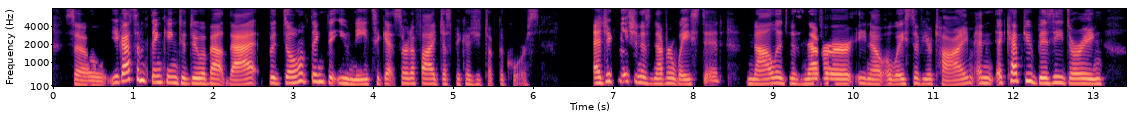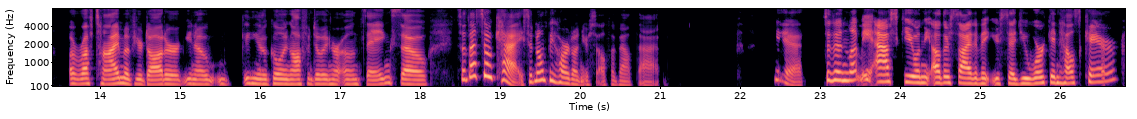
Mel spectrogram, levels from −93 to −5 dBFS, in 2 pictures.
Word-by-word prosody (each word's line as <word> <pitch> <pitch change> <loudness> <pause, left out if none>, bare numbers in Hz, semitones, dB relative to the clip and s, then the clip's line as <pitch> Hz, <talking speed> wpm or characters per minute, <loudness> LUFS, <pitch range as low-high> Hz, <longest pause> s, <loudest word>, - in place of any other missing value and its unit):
So, 150 -4 -3
you 230 - -1
got 300 +4 +6
some 320 -3 +5
thinking 240 -4 -1
to 200 -2 0
do 195 0 +3
about 185 -1 +1
that, 170 +4 +3
but 200 -3 0
don't 230 +6 +1
think 260 -3 +1
that 205 - -1
you 195 -2 +1
need 170 +1 0
to - - -7
get 185 - -3
certified 195 -2 -1
just 180 -2 -7
because 175 -2 -7
you 165 - -9
took - - -14
the - - -9
course. 475 - -16 0.7
Education 260 +3 0
is 195 -4 -1
never 190 +1 0
wasted. 170 -4 -4 0.3
Knowledge 180 +3 +1
is 180 -2 -4
never, 185 -1 +3
you 195 -2 -4
know, 170 -2 -1
a 175 - -4
waste 175 +2 -2
of 190 -3 -3
your 180 0 -2
time, 170 +5 -2
and 205 -1 -1
it 220 - -2
kept 285 -1 +3
you 280 -3 +5
busy 210 +2 +2
during 185 -1 +1 0.5
a 185 - -1
rough 190 +1 0
time 190 +2 +2
of 180 -1 -1
your 175 - -1
daughter, 170 +1 +1
you 185 - -4
know, 170 0 -5 0.2
g 195 - -3
you 185 -2 -1
now, 175 - -1
going 180 -1 -1
off, 170 +1 -1
and 175 - -7
doing 175 -1 -2
her 165 - -4
own 170 +1 -5
thing, 170 +5 -4
so 170 -4 +1 0.4
so, 340 -1 -3
that's 465 +2 +1
okay, 335 -6 0
so 250 - -5
don't 310 +3 +1
be 305 - +2
hard 210 -6 -1
on 160 -4 -4
yourself 150 0 -13
about 140 -3 -11
that. - - -12 1.4
Yeah. 130 - -6 0.3
So, 315 - +1
then 310 -1 +4
let 315 +3 +1
me 460 - 0
ask 260 0 +4
you, 235 -2 +4
on 220 - +2
the 215 - -1
other 215 +1 +3
side 205 -3 +3
of 195 - -3
it, 190 - 0
you 190 - -3
said 185 -1 -2
you 195 0 +3
work 210 +4 +1
in 220 -1 +2
healthcare? 240 +8 -2
190 Hz, 210 wpm, -25 LUFS, 175-220 Hz, 1.4 s, got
